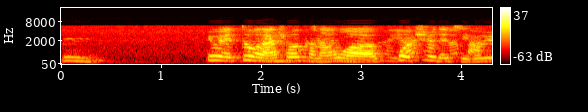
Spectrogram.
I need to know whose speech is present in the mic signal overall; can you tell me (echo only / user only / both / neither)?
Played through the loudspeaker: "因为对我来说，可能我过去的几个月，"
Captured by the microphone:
both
